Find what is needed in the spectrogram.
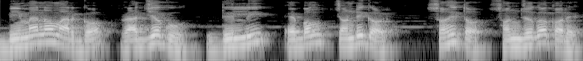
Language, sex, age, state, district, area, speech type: Odia, male, 60+, Odisha, Jajpur, rural, read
